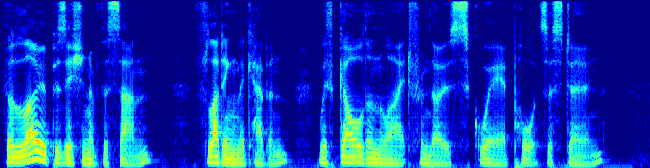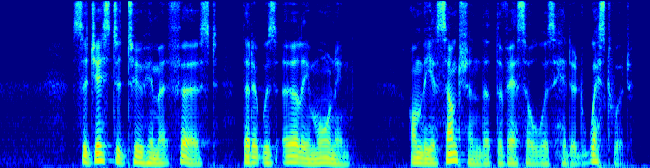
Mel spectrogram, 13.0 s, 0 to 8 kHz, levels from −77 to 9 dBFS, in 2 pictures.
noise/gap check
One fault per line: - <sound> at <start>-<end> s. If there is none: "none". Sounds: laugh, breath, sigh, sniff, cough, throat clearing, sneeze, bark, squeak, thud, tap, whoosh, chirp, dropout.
none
